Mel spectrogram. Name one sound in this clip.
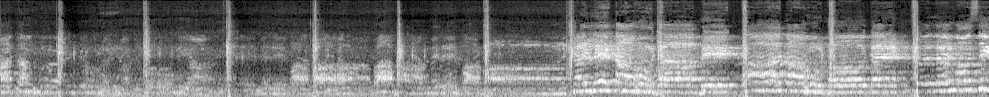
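Men beat their chests in unison with loud rhythmic thumps.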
